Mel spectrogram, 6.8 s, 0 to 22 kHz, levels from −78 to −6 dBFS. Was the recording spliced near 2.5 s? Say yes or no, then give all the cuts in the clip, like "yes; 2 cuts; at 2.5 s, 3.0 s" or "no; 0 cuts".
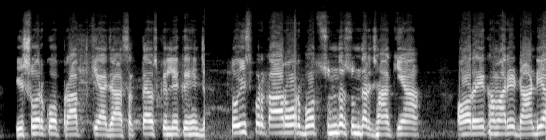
yes; 1 cut; at 2.5 s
